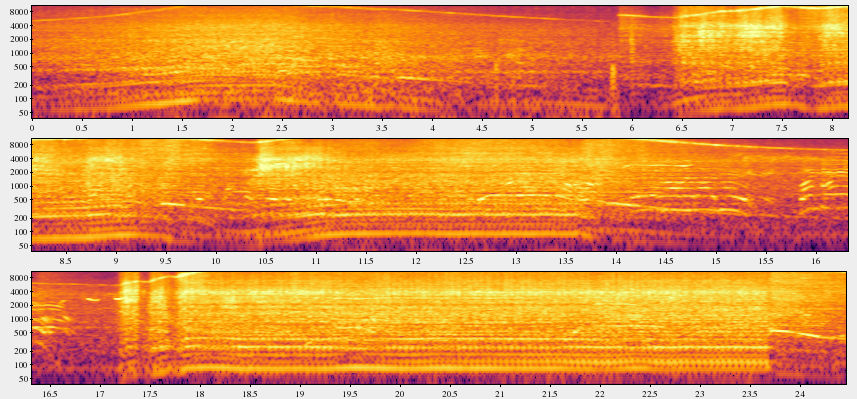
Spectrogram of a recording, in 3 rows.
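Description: An excavator climbs up from below at a Tatra 6x6 truck trial on steep off-road slopes, loud diesel engines revving and straining with rising and falling whines, air-brake hisses and clanks, with a commentator talking over the noise throughout.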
